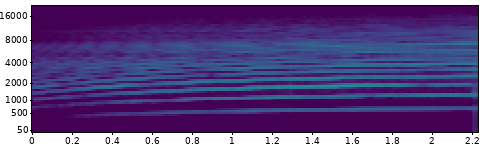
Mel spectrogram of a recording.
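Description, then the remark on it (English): A hockey period-ending buzzer blares as one long, loud, harmonically rich tone, its pitch sliding gently upward as it holds steady for about two seconds with no voices over it. “And there's the buzzer ending our period.”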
